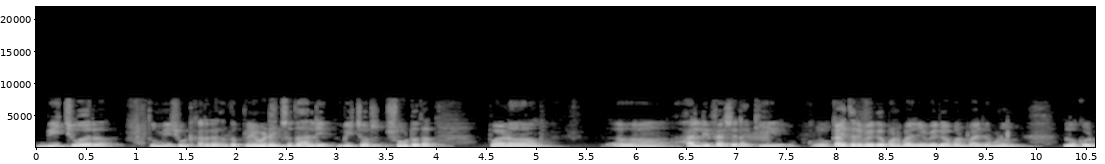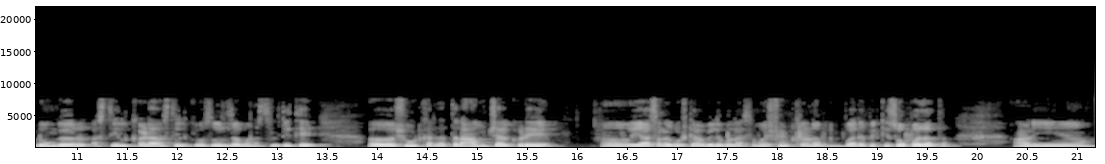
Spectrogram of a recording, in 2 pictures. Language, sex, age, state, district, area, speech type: Marathi, male, 18-30, Maharashtra, Raigad, rural, spontaneous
